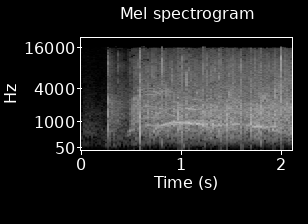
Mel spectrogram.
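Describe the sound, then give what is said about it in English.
A studio audience bursts into clapping after a brief quiet moment, answering a host's call to clap, building into dense, steady applause from many hands that stays loud to the end, with faint voices mixed in. “Who's for cleaning up the next day? Clap of hands. Who says that night?”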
